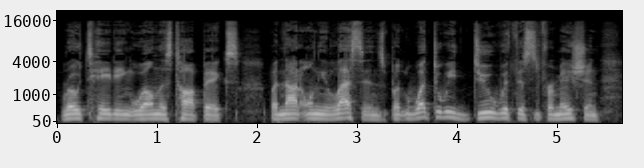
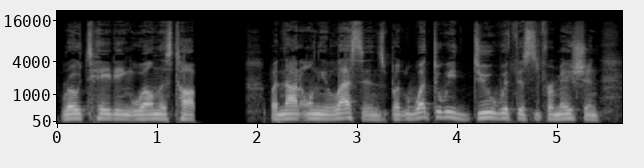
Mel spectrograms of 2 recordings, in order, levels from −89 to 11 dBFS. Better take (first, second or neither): first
